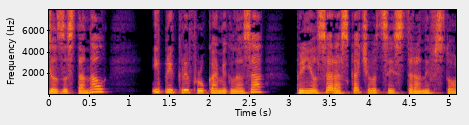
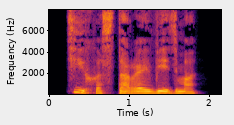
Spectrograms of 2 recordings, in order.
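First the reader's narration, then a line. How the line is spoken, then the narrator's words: Fierce tone. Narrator (Russian): свирепым тоном отозвался Безил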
